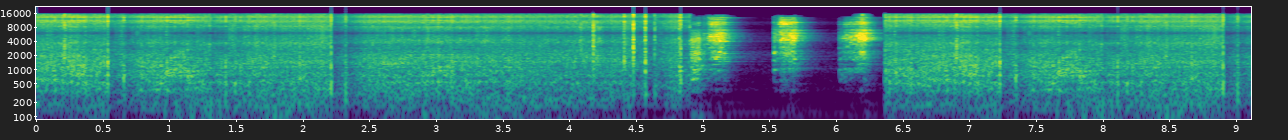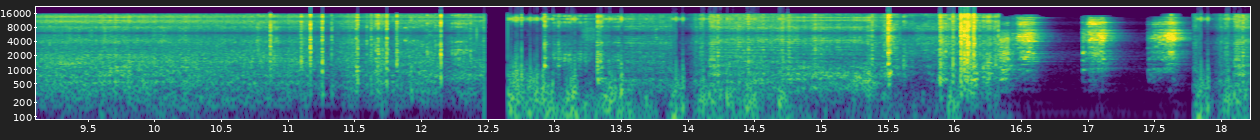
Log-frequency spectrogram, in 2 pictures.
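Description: Skateboard wheels rolling on concrete with the clatter and knocks of the board, in several short clips that cut off abruptly. A louder, heavier stretch of rolling begins about two-thirds of the way through.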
